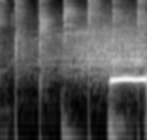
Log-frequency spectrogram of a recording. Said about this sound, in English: But before we go, let's just give God a hand clap of praise for the launch of Exousia Power.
